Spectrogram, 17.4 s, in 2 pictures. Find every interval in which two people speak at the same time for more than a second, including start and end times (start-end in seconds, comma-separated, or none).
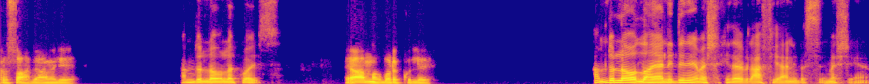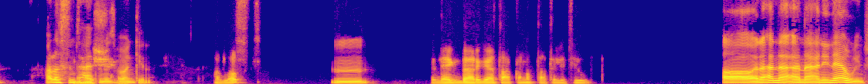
none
